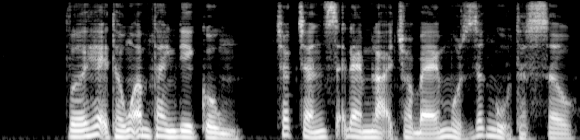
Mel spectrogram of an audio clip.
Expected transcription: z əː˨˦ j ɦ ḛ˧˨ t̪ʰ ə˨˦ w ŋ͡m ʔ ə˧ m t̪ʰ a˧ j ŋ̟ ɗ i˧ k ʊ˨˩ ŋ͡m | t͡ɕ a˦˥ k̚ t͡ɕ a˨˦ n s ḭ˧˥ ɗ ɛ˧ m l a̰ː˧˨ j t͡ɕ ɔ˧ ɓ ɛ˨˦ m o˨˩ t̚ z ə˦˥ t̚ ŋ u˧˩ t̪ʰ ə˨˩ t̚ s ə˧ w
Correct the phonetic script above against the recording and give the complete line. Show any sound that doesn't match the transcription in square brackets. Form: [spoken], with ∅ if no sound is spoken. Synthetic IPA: [v] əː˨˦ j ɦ ḛ˧˨ t̪ʰ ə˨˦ w ŋ͡m ʔ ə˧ m t̪ʰ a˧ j ŋ̟ ɗ i˧ k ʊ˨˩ ŋ͡m | t͡ɕ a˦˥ k̚ t͡ɕ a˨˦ n s [ɛ̰˧˥] ɗ ɛ˧ m l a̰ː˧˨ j t͡ɕ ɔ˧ ɓ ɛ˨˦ m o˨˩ t̚ z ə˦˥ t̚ ŋ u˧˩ t̪ʰ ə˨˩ t̚ s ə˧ w

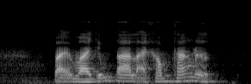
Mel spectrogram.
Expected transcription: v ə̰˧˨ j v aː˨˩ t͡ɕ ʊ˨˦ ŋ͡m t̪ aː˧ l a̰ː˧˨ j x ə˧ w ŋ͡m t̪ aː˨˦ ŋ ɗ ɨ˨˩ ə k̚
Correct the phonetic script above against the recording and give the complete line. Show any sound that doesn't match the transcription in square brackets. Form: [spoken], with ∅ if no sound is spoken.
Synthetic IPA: v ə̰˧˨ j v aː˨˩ t͡ɕ ʊ˨˦ ŋ͡m t̪ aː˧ l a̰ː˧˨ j x ə˧ w ŋ͡m [t̪ʰ] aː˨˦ ŋ ɗ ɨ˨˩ ə k̚

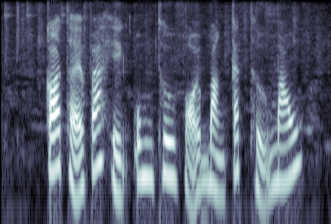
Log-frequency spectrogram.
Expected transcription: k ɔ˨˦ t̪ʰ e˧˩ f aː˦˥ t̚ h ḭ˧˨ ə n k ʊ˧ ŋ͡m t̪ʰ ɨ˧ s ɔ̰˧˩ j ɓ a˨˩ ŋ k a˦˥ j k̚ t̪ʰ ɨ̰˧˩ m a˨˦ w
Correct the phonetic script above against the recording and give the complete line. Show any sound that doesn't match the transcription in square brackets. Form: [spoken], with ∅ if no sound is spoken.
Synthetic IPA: k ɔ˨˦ t̪ʰ e˧˩ f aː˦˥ t̚ h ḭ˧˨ ə n [ʔ] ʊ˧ ŋ͡m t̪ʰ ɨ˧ [f] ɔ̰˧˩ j ɓ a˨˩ ŋ k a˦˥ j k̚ t̪ʰ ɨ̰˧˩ m a˨˦ w

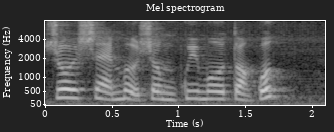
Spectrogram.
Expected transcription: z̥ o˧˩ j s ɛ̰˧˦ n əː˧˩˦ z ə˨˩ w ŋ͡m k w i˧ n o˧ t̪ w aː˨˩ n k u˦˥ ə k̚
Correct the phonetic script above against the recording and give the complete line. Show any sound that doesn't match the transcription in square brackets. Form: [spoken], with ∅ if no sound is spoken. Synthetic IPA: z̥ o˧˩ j s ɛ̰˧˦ [m] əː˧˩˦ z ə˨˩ w ŋ͡m k w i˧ [m] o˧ t̪ w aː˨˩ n k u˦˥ ə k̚

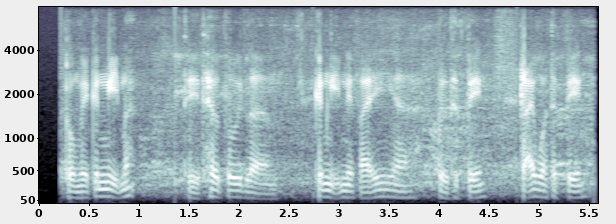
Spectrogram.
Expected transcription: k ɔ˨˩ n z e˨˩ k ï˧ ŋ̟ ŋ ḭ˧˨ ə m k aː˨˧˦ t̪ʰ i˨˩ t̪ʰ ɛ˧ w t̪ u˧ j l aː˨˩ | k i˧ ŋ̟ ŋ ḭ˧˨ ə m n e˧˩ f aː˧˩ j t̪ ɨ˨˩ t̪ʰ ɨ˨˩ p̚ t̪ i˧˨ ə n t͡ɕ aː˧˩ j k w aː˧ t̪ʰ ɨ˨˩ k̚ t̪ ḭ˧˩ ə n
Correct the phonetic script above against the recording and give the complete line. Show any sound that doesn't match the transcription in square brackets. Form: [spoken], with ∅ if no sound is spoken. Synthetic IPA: k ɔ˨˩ n [v] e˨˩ k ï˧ ŋ̟ ŋ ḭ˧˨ ə m [ʔ] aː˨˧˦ t̪ʰ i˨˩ t̪ʰ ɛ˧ w t̪ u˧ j l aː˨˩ | k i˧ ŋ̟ ŋ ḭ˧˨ ə m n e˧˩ f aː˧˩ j t̪ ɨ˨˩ t̪ʰ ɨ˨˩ [k̚] t̪ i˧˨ ə n t͡ɕ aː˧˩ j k w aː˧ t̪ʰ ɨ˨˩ k̚ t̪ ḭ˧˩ ə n

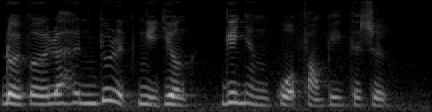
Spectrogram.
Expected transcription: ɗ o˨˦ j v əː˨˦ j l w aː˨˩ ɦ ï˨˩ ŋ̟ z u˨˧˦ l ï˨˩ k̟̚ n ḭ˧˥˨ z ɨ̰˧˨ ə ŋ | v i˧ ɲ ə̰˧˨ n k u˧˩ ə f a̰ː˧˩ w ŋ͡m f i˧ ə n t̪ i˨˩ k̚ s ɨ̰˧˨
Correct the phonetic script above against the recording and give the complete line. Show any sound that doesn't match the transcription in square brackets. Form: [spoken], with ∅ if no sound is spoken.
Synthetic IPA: ɗ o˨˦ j v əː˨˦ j l w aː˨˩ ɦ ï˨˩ ŋ̟ z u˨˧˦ l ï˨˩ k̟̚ [ŋ] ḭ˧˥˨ z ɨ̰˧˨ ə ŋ | [ɣ] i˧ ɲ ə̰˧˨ n k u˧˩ ə f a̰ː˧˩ w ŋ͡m [v] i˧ ə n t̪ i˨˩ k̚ s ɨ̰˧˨

